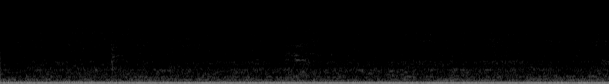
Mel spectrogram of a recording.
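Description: A steady low hum of background noise, with no other distinct sound.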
